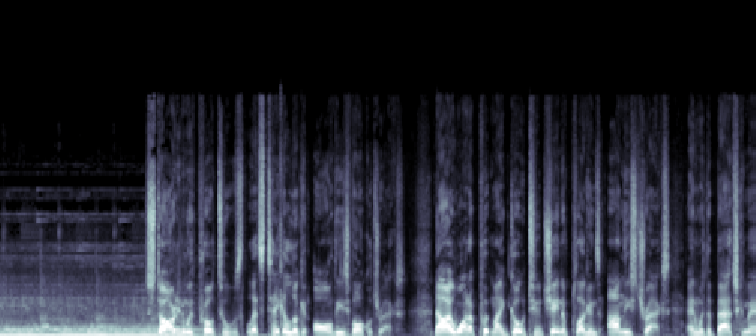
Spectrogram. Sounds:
music, speech

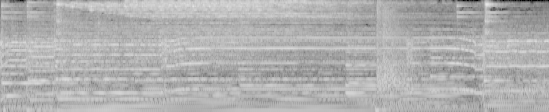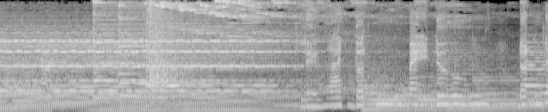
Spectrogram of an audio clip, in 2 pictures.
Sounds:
music

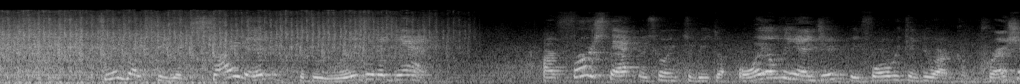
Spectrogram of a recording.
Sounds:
car, inside a large room or hall, speech, engine

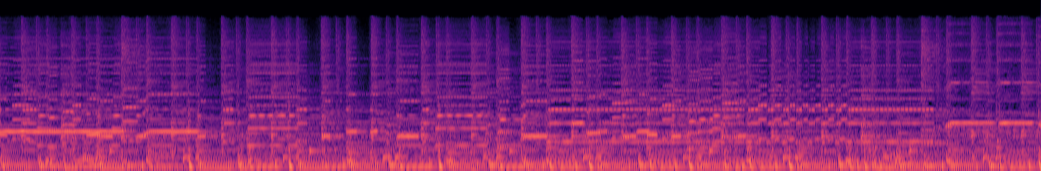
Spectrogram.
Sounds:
music

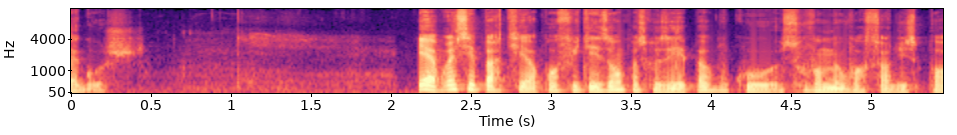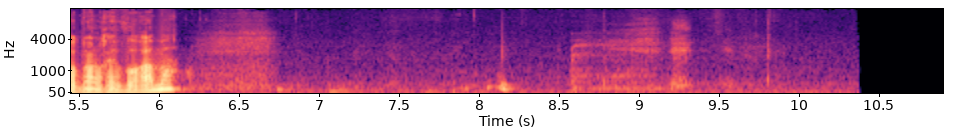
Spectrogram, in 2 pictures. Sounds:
speech

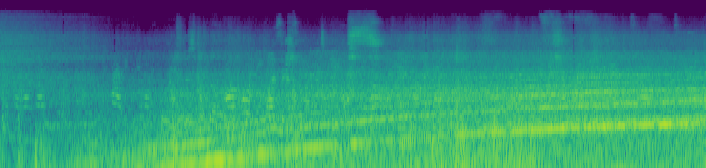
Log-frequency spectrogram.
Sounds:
subway

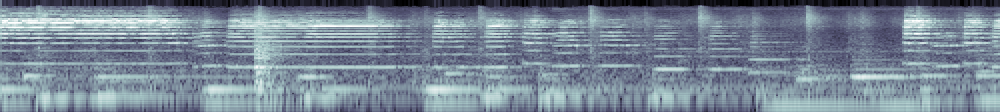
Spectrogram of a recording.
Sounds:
wind instrument

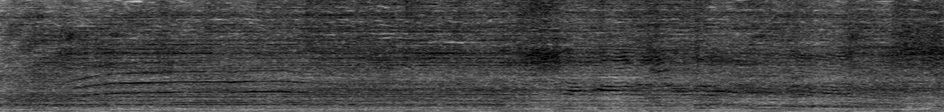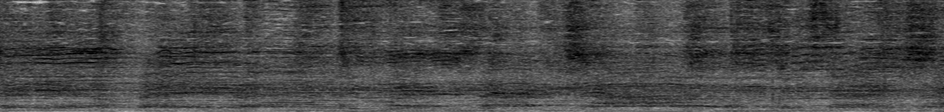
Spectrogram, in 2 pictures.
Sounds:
whoop, music

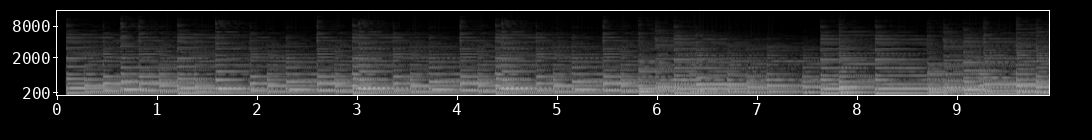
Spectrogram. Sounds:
piano, electric piano, keyboard (musical)

